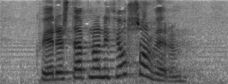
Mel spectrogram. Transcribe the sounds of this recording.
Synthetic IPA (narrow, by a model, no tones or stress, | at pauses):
kʰvɛːɾɛ̥st̪ɛpnaniθjowsːaɾvɛːɾʏm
